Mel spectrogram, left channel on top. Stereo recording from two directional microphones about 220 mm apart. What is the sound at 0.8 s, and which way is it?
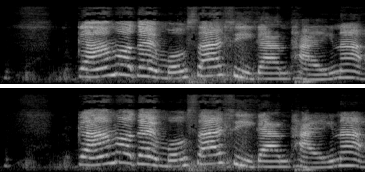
A child's voice, 10° left (ahead or behind).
